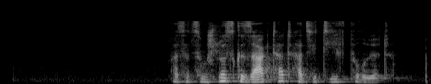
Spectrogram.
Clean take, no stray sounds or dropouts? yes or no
yes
